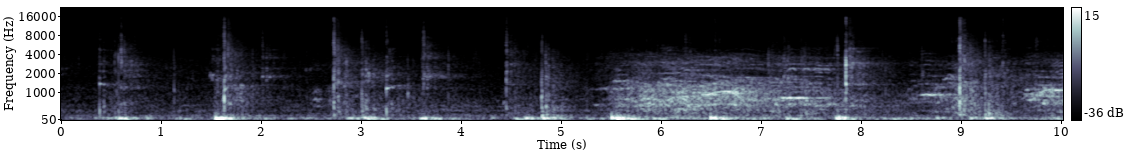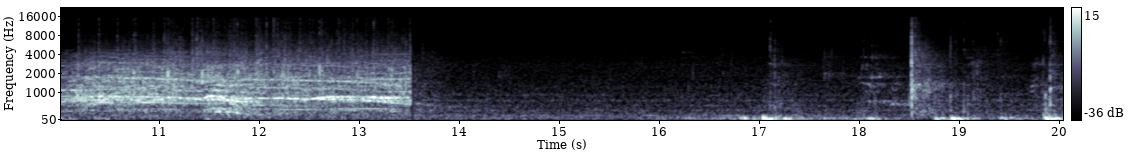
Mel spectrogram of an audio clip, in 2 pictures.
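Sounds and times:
racket striking shuttlecock: 0:01.5 - 0:05.1, 0:07.7 - 0:08.2, 0:18.5 - 0:20.0.

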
